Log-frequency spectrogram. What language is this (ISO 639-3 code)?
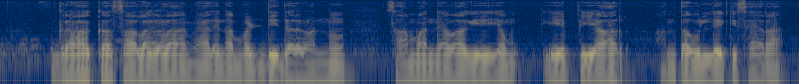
kan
